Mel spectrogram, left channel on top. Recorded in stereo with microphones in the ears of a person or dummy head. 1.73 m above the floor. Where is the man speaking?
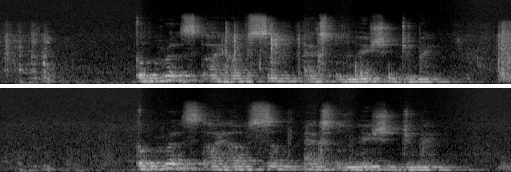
60° left (ahead or behind), 5 m; by 4.4 s 80° left, 3.5 m.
